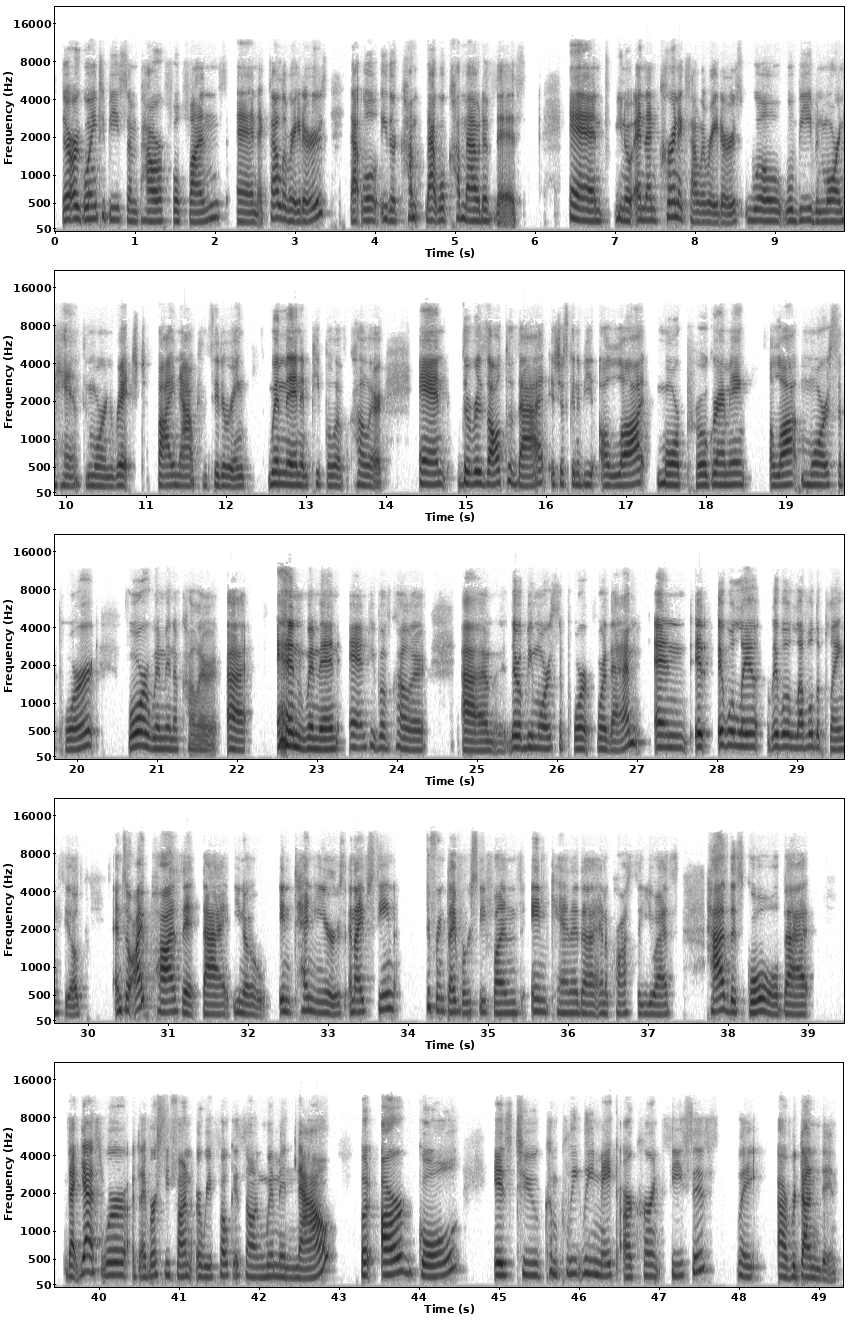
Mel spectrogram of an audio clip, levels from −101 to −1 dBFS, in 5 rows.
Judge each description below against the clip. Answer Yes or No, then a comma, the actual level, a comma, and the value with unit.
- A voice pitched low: No, high, 195 Hz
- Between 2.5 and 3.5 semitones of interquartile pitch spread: Yes, average, 3.2 semitones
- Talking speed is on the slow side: No, average, 175 wpm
